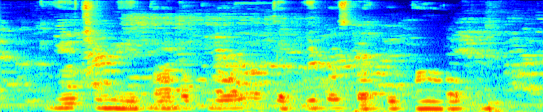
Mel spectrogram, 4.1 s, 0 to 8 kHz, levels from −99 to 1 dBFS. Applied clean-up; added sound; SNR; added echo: classical method log-MMSE.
